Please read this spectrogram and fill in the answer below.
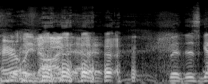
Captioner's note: laughing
